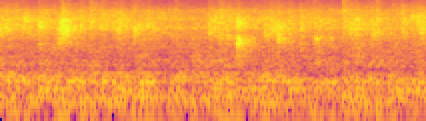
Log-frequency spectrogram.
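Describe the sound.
Water spraying from a shower head at reduced flow gives a steady, faint, even hiss throughout, with no talk.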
